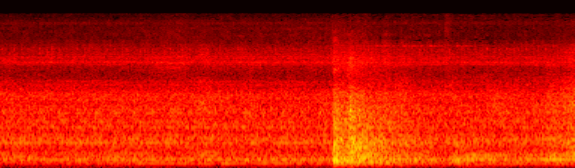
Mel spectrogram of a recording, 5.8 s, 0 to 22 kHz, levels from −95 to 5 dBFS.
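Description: No technical faults can be heard anywhere in this clip.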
